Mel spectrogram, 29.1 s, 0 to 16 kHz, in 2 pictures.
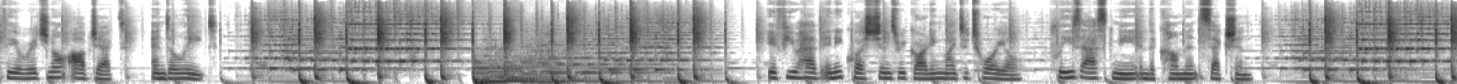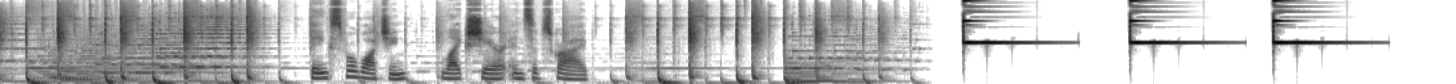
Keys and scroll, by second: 2.5 Delete.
